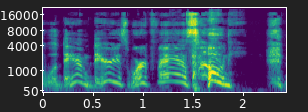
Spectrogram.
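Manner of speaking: high, amused aside; impressed aside. Real, not acted. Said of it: "I said".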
